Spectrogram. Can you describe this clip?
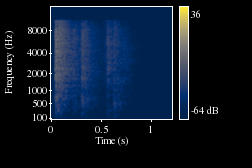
throw paper 2012-1-4
The sound of wrapping paper hitting the floor, after i threw it. Zoom H2.
Dare-9, hit, paper, throw, throwing, wrapping-paper, Zoom-H2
